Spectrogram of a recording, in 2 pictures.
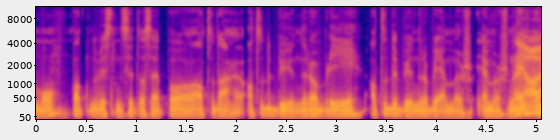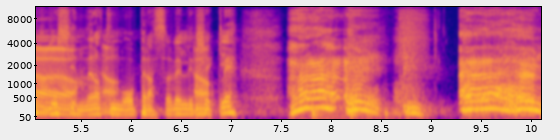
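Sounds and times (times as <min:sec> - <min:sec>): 
speech: 0:00.0 - 0:10.0
person clearing throat in groan-like bursts: 0:07.6 - 0:10.0.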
